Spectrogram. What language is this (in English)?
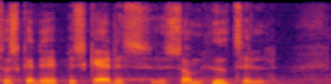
Danish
